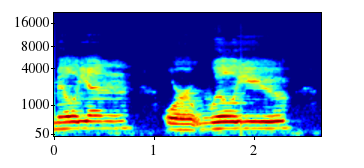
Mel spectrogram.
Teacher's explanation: so it's that sliding into the Y sound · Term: slender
